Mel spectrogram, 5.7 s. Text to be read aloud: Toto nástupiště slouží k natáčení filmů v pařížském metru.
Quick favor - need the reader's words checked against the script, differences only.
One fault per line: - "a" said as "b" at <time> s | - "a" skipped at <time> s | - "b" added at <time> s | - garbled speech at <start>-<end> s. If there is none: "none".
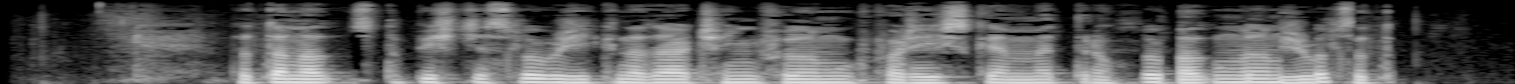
- garbled speech at 4.3-5.2 s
